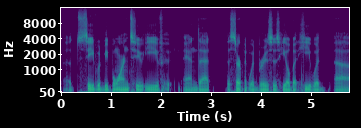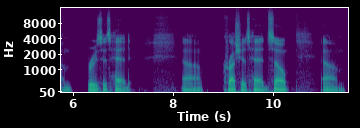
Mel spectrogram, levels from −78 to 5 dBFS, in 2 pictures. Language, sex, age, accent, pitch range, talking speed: English, male, 30-49, American, 75-85 Hz, 140 wpm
